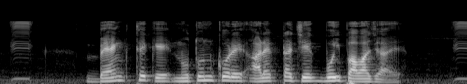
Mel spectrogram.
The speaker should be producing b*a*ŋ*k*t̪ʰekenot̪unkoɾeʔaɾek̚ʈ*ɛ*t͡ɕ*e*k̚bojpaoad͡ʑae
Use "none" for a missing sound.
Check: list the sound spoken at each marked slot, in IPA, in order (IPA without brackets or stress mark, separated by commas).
ɛ, k, a, e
